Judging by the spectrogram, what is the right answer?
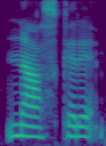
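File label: "nàschere" Sardinian, female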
